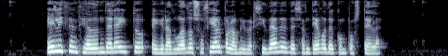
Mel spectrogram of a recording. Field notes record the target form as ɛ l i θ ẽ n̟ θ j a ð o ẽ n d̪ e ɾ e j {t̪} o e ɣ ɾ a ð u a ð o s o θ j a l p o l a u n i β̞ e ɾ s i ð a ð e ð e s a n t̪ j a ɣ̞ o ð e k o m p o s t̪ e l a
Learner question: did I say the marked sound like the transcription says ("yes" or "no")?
yes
